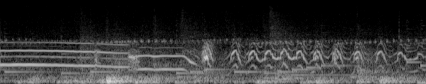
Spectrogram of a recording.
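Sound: wolf howling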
